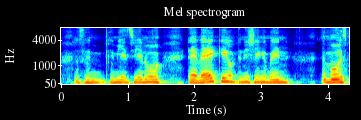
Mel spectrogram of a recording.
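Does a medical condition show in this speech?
Yes: cerebral palsy; cerebral palsy present from birth, wheelchair user, crawled on knees as child, needs help in daily life; personal assistance team via IV assistance contribution for almost 10 years, lives in own apartment.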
